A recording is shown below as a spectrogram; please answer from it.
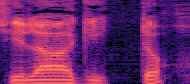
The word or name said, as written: jila'gittoq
